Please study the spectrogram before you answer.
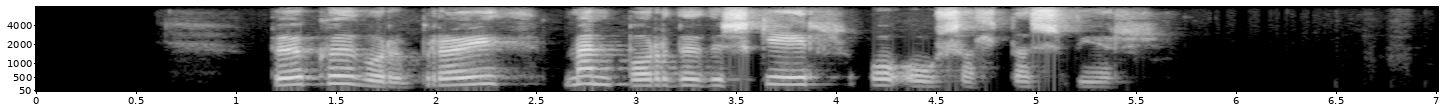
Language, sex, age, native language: Icelandic, female, 40-49, Icelandic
